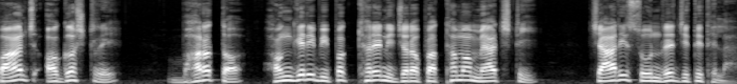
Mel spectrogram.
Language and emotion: Odia, neutral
